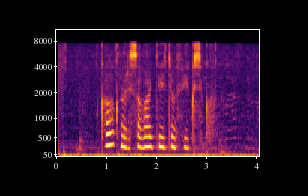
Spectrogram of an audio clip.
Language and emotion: Russian, sad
